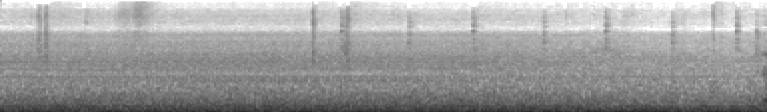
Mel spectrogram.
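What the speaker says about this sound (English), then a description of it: "Driving down the main street here" Steady, loud car engine and road rumble while driving slowly along the main street of Fritch, Texas, a small town, continuous throughout with no talking.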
